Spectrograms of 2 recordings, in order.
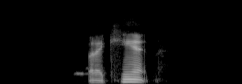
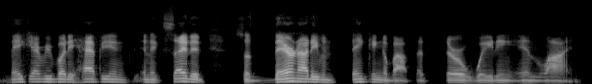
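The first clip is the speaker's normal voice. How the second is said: ordinary delivery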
